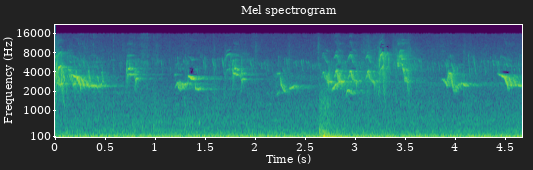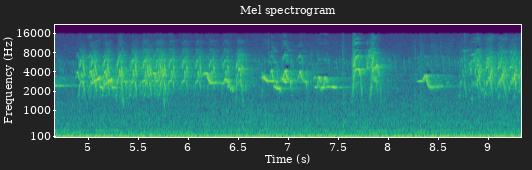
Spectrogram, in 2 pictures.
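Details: Birds singing in a relaxing outdoor soundscape, short downslurred whistles repeated again and again alongside bursts of fast twittering, with a brief knock partway through and a low steady rumble beneath.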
